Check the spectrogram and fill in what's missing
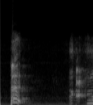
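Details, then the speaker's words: Young child with hiccups, like the mother; two brief abrupt voiced 'hic' catches about a second apart in a quiet room: hiccups. "do you have the hiccups?"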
